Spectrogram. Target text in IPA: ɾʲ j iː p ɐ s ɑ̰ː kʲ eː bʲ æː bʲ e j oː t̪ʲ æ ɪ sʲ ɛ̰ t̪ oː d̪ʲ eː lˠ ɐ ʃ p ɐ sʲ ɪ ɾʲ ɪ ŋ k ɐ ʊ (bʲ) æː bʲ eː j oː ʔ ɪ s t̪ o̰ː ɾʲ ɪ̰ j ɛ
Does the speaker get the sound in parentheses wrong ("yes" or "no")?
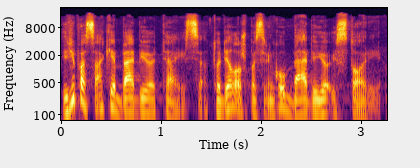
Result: no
